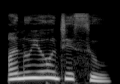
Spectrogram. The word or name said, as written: ಅನುಯೋಜಿಸು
